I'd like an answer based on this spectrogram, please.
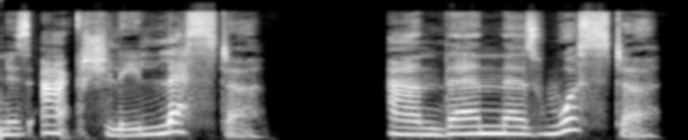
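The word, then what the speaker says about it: Leicester: very unexpected ways for example the city of leester in England many people might think it's pronounced leest but the correct pronunciation is actually Lester and then there's wer it's not West but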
